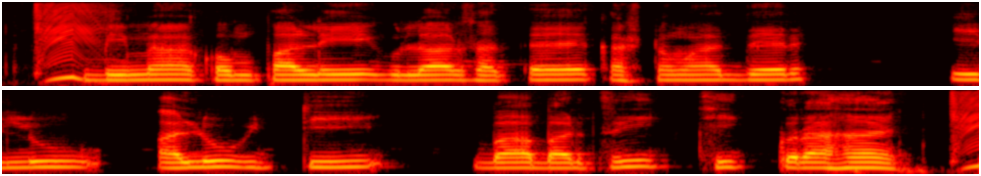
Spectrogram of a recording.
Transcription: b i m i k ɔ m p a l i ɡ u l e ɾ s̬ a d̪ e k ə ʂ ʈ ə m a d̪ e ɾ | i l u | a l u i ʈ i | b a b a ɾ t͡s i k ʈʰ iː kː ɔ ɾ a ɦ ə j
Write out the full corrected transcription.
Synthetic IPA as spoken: b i m a k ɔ m p a l i ɡ u l a ɾ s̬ a t̪ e k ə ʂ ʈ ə m a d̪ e ɾ | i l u | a l u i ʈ i | b a b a ɾ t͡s i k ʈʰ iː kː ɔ ɾ a ɦ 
